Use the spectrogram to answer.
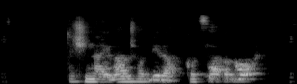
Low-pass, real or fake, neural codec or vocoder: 9.9 kHz; fake; codec, 24 kHz, 0.9 kbps, WavTokenizer, medium music audio release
